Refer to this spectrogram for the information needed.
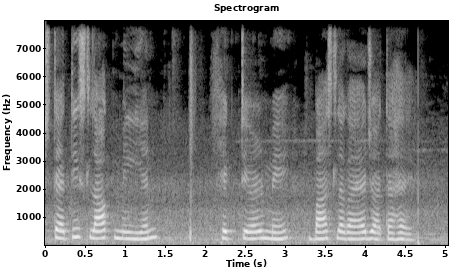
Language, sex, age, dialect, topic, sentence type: Hindi, female, 36-40, Marwari Dhudhari, agriculture, statement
